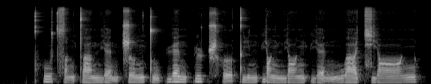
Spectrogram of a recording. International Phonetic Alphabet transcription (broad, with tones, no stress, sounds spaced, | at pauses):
kʰ u˥˩ t͡s ɑ˩ ŋ t̪ ä˧˥ n̪ j ɛ̰˨˩ n ʈ͡ʂ ɤ˧˥ ŋ t̪ ṵ˨˩ p ɥ ɛ˥˧ n p y˥˩ ʈ͡ʂʰ ɤ̰˨˩ t̪ i˧˥ n p j ɑ˧ ŋ n̪ j ɑ˧˥ ŋ p j ɛ̰˨˩ n n̪ w ä˧˥ t͡ɕ j ɑ˧˥ ŋ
